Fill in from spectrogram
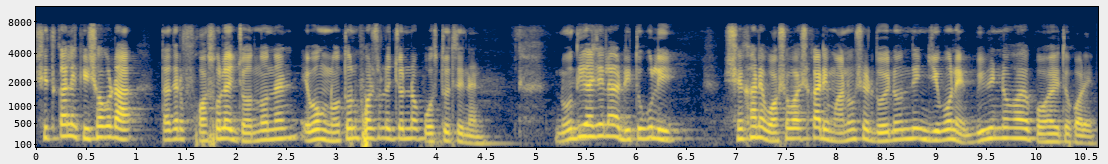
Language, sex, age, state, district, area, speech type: Bengali, male, 45-60, West Bengal, Nadia, rural, spontaneous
